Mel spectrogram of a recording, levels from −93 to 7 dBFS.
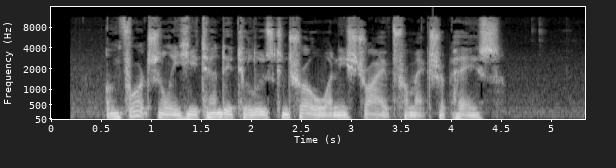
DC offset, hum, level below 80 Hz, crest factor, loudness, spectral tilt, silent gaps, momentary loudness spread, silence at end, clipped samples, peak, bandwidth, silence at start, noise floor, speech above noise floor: under 0.1%; none; -32 dBFS; 14 dB; -12 LUFS; -4 dB/octave; none; 3 LU; 0.85 s; under 0.1%; 0 dBFS; 11.5 kHz; 0.55 s; -45 dBFS; 32 dB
